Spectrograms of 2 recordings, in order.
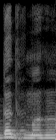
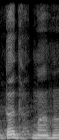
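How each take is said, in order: No difference in how they are said.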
